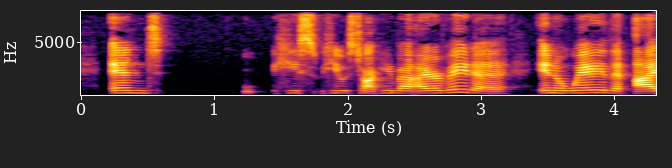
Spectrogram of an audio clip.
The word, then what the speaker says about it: Ayurveda: you're so welcome yeah yeah it's huge so ayurveda am i pronouncing that right yeah ayurveda so i i just want to say for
